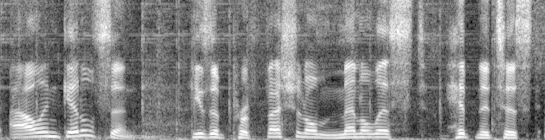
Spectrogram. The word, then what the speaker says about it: Gittelson: Allen Gittelson, did I say your last name right?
